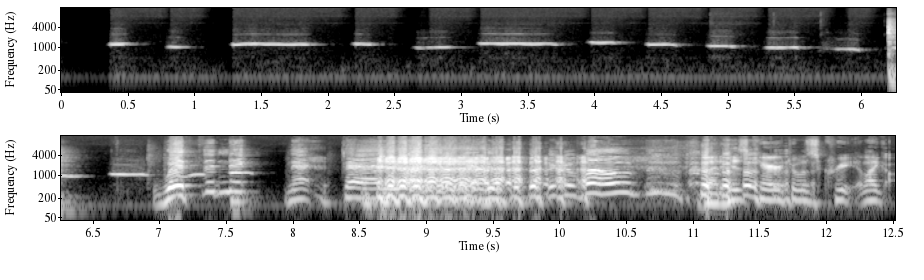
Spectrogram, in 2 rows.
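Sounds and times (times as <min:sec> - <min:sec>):
low hum: 0:00.0 - 0:06.9
man whistling a nursery-style melody: 0:00.4 - 0:07.7
speech: 0:07.0 - 0:12.5
laughter: 0:08.5 - 0:12.0.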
